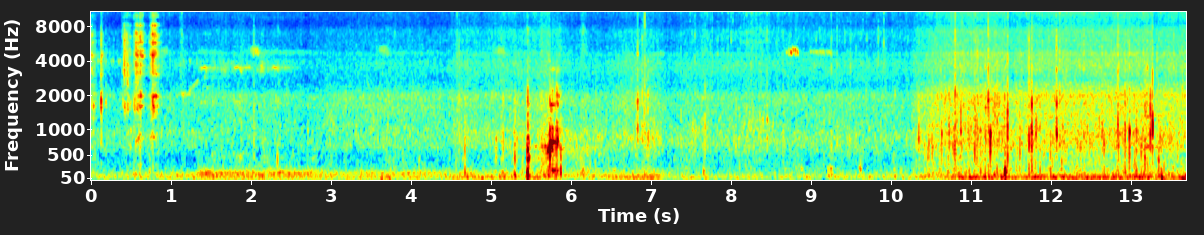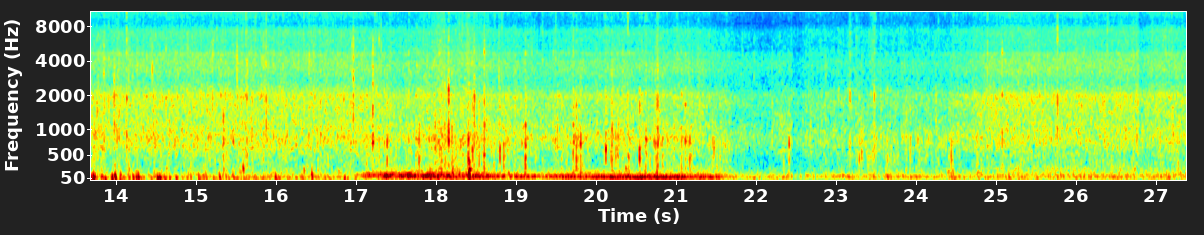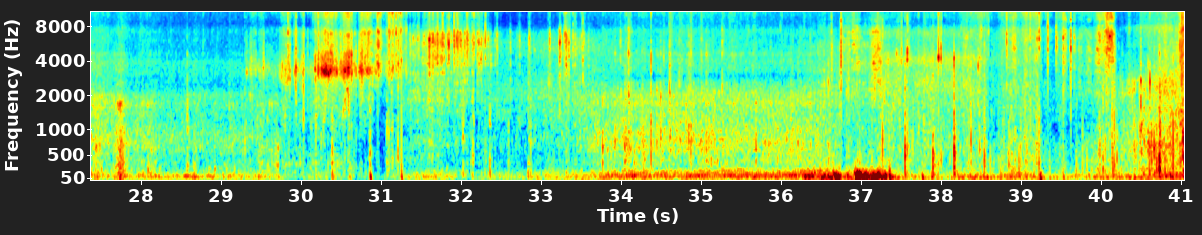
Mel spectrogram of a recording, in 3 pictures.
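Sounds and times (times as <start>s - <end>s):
heavy rain hissing: 1.5s - 41.0s
low rumble: 16.6s - 21.8s.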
